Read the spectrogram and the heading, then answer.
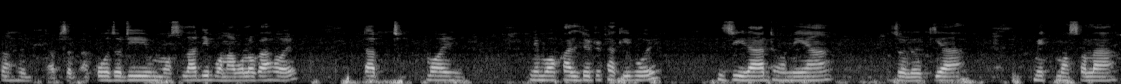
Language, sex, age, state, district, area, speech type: Assamese, female, 45-60, Assam, Tinsukia, rural, spontaneous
